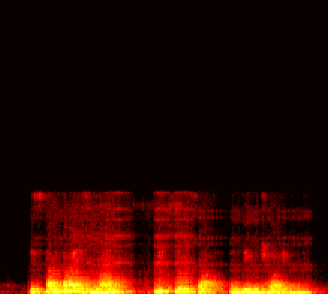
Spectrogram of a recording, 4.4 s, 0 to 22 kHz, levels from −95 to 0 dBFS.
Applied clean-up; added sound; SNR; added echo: neural separator model SepFormer DNS4.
